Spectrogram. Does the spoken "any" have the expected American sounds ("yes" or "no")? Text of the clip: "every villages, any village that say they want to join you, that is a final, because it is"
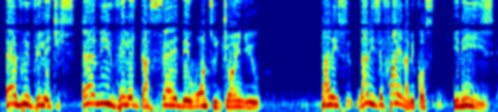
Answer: yes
